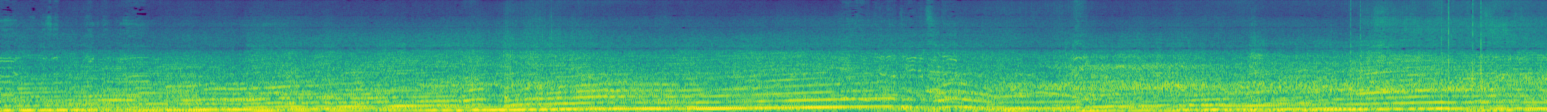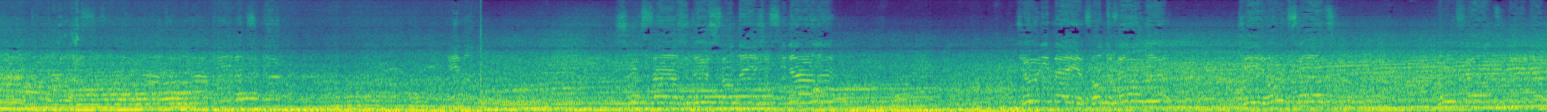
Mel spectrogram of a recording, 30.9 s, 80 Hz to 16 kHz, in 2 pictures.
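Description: Several 1600 cc autocross cars racing on a dirt track, their engines revving, with the pitch rising and falling over and over as they accelerate and lift through the corners.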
